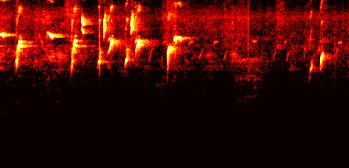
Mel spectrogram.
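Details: European goldfinch song, used to stimulate singing in goldfinches: a quick series of bright, liquid chirps and trills over under two seconds, then fading to a couple of soft notes.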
